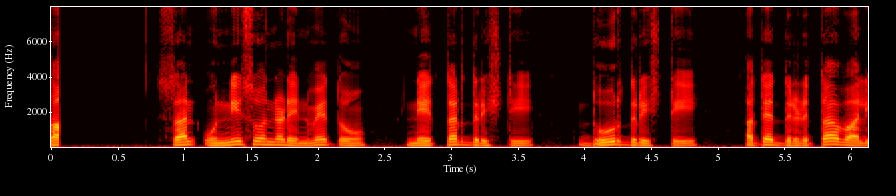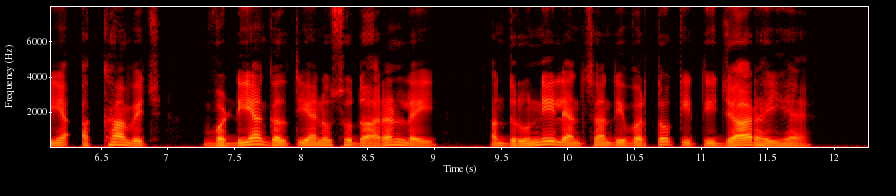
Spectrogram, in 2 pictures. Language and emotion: Punjabi, neutral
